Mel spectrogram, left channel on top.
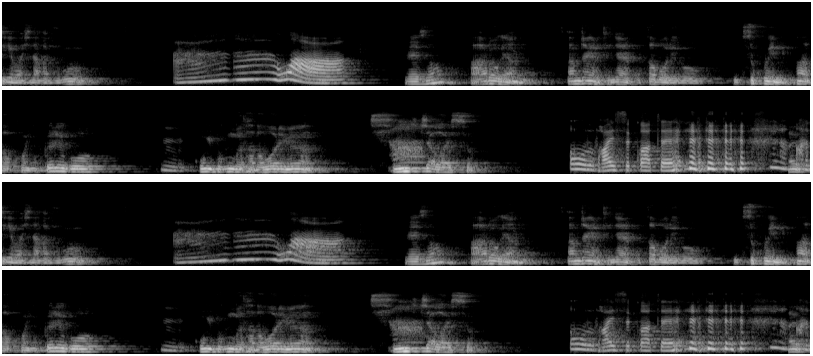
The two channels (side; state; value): both; normal; correlation 0.91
